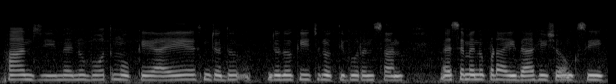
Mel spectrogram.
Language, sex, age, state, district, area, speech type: Punjabi, female, 30-45, Punjab, Amritsar, urban, spontaneous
